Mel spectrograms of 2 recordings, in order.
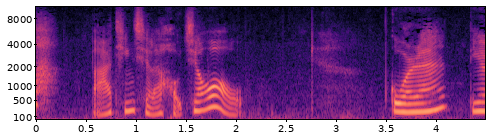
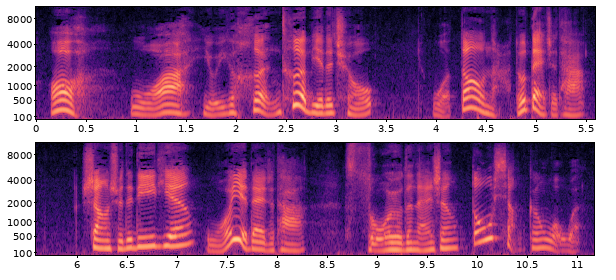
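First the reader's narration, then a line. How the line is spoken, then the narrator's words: Father, smiling. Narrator (Chinese): 爸爸笑一笑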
